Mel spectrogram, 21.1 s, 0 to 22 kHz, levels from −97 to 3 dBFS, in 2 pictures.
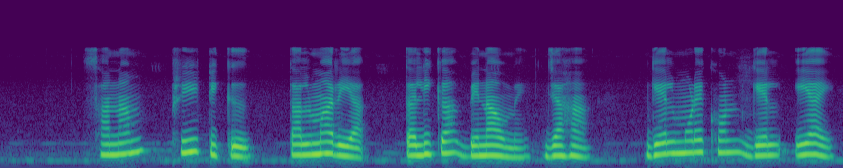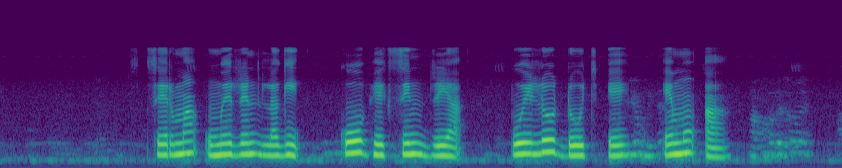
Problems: background conversations at intervals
